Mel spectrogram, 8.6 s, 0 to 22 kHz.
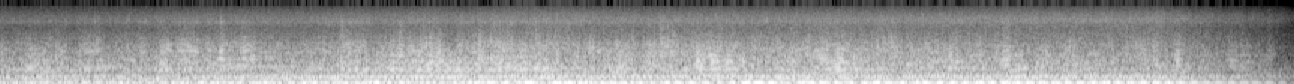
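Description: A light propeller aircraft engine is started and runs steadily outside Hangar 1 at Cambridge, a loud low droning hum with a throbbing pulse that holds constant for several seconds before easing slightly at the end.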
